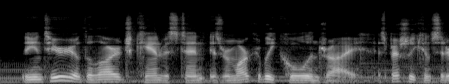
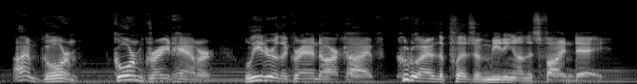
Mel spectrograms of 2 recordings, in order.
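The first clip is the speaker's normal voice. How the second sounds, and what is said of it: Deep-voiced dwarf character voice. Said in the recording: “calls a deep voice from one of the corners. A male dwarf”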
